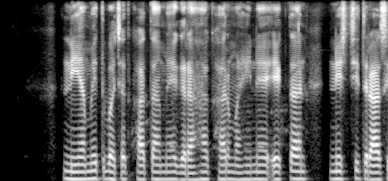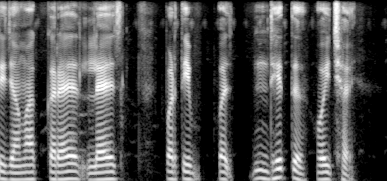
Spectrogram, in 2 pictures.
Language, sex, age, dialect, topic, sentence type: Maithili, male, 18-24, Eastern / Thethi, banking, statement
